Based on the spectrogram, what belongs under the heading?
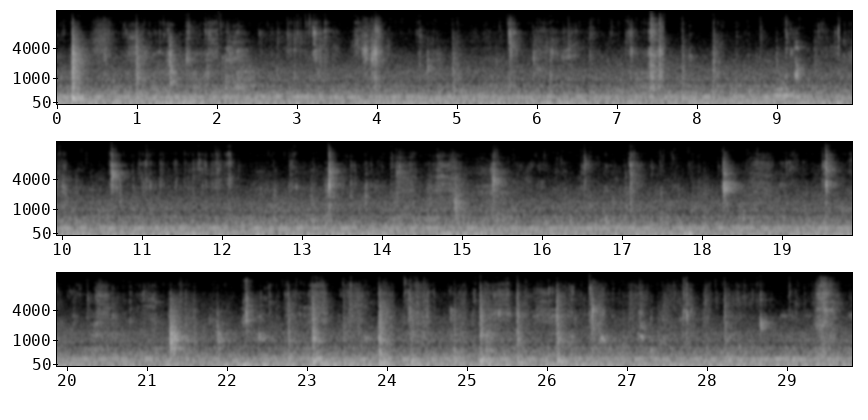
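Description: Close-up wet chewing and biting of bone-in chicken curry eaten by hand, with frequent irregular mouth clicks and smacks over a steady low hum.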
